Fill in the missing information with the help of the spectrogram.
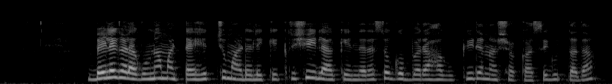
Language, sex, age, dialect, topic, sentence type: Kannada, female, 56-60, Coastal/Dakshin, agriculture, question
